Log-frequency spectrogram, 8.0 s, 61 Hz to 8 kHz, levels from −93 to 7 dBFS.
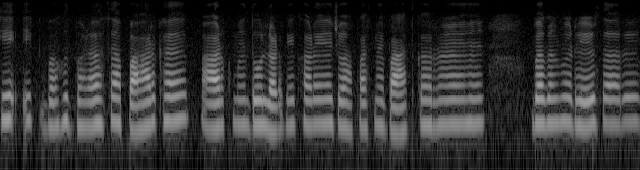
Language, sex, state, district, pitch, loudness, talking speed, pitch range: Hindi, female, Uttar Pradesh, Varanasi, 230 Hz, -39 LUFS, 185 wpm, 215-240 Hz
